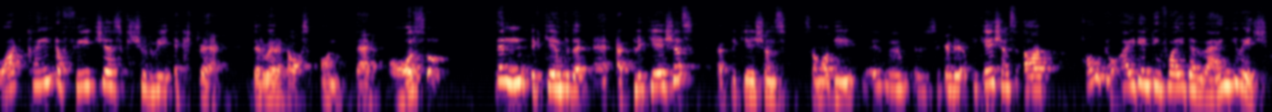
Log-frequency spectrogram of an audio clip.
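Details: Adult speaker, lecture; ordinary speech.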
